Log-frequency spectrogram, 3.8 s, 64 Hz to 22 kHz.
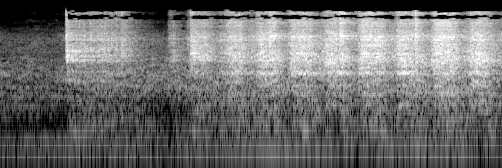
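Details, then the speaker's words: Toyota Tacoma, rear Old Man Emu heavy-duty leaf springs, loaded with deck system, camping gear and topper: rhythmic scraping creak, three to four strokes a second, as the body rocks; squeak began weeks after install, now severe at 10,000 miles; spring clamp brackets suspected. "it is insane the thing sounds like an old buggy"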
